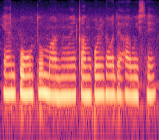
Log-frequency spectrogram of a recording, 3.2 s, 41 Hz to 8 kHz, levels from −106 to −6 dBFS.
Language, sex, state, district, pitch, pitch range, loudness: Assamese, female, Assam, Kamrup Metropolitan, 225 Hz, 220-230 Hz, -17 LUFS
